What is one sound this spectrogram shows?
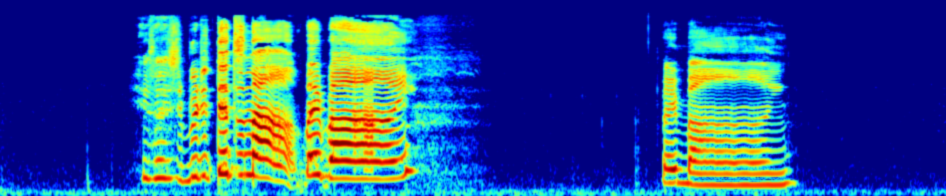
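A young woman speaks up close in a playful, sing-song voice.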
